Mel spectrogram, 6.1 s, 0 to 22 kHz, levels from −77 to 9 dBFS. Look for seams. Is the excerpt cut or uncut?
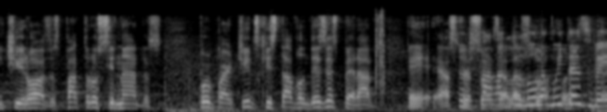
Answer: cut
